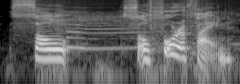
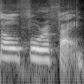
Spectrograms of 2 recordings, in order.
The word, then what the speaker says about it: sulforaphane: How do you spell it? So, S-U-L, sulforaphane. That's what it is. Sulforaphane. Thank you. That sounds good. Sulforaphane.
